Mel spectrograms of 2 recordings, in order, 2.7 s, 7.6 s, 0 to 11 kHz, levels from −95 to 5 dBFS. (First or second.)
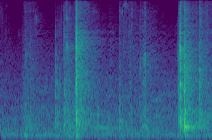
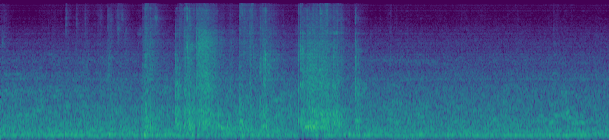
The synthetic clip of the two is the second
